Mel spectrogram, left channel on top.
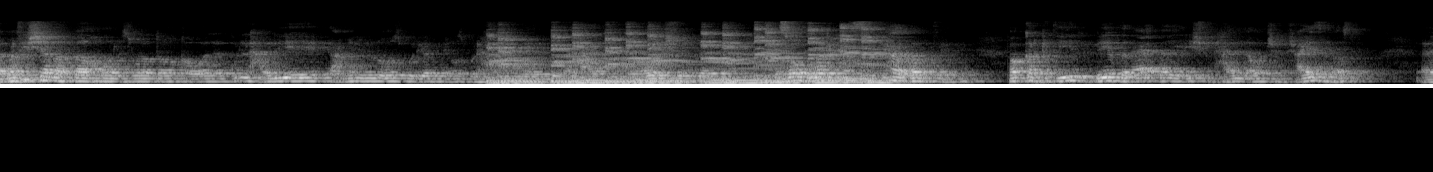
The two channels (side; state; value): right; silent; digital silence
